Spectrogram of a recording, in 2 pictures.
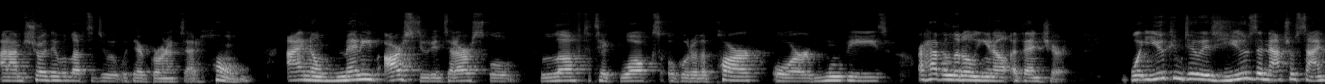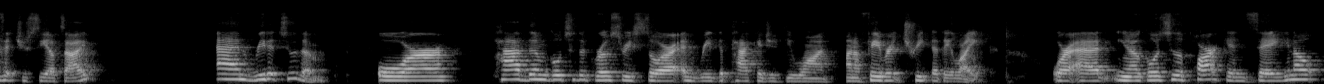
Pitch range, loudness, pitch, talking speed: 165-215 Hz, -24 LUFS, 180 Hz, 210 wpm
